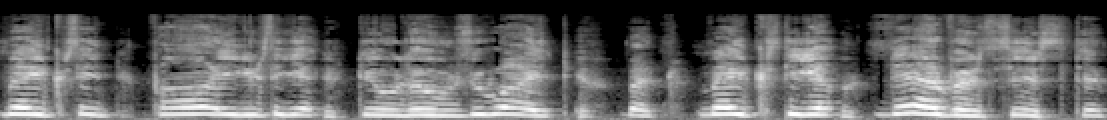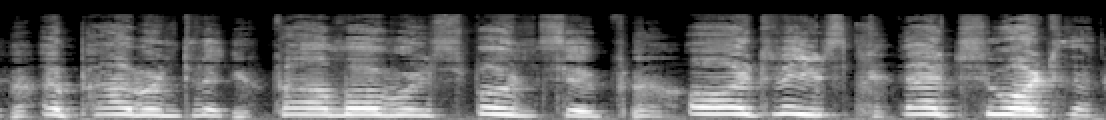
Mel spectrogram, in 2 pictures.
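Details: Man with cerebral palsy, about two weeks into trying a keto diet to see whether it affects his CP; real speech, heavily distorted; dysarthria (cerebral palsy).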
